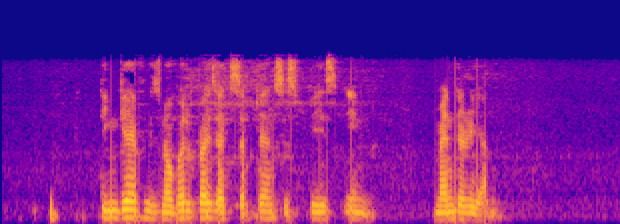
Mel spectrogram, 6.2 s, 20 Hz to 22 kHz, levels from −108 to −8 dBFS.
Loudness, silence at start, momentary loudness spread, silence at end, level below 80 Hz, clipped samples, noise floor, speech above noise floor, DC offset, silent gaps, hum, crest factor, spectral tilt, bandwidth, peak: -23 LUFS; 0.5 s; 13 LU; 1.2 s; -52 dBFS; under 0.1%; -66 dBFS; 43 dB; under 0.1%; none; none; 22 dB; -4 dB/octave; 8.2 kHz; -4 dBFS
